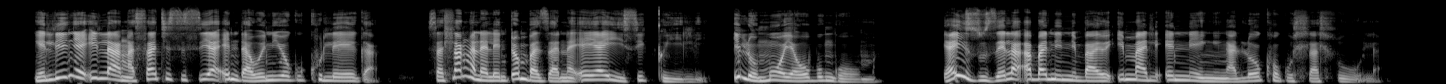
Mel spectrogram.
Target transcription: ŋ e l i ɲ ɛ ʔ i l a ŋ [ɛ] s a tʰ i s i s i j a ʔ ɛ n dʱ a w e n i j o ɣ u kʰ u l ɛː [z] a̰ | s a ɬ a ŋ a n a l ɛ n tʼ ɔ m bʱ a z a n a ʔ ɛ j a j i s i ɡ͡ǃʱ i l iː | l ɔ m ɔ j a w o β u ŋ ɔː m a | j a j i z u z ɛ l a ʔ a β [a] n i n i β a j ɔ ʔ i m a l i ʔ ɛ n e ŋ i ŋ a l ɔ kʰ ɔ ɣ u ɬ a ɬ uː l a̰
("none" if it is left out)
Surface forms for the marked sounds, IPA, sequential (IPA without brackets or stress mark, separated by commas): a, ɣ, a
